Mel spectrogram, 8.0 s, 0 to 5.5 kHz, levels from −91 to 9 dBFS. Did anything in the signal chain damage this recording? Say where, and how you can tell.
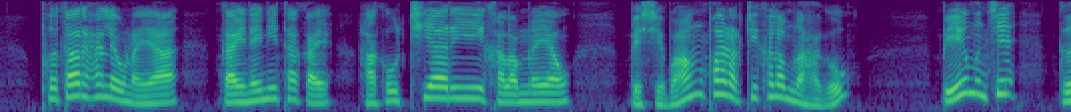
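No, nothing in the signal chain audibly damages this speech recording; the signal stays continuous and stable with no audible breaks, level problems or distortion introduced at any stage.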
